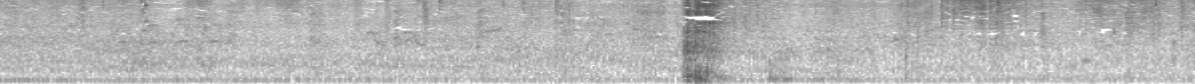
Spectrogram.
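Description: Leaves of a gandharaj lemon tree rustling as a hand reaches in among the branches and grips a lemon to pick it. Over a faint low hum, one loud short sound about five seconds in.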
